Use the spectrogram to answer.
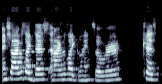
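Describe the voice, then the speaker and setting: A woman's voice: a little high, steady tone, moderate pace, a bit bright, lo-fi sound, slight background noise. A teenage girl chatting as an interview guest about her voice-acting work, giggly and full of "like" fillers. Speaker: guest, young voice actress. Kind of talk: casual interview chat.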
